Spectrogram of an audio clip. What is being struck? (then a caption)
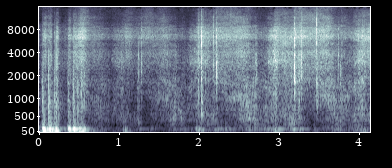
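Inflated foil (mylar) balloon. Long acrylic nails tap and scratch a large, inflated white foil (mylar) balloon, hollow and air-filled. A couple of loud, booming low thumps open the clip, followed by quieter, irregular taps and crinkly, bright scratching across the taut foil surface.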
